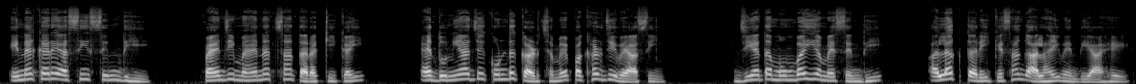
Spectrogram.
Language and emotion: Sindhi, neutral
